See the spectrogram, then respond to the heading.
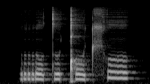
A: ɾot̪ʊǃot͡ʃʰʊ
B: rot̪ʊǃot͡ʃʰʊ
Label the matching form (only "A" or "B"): B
